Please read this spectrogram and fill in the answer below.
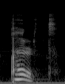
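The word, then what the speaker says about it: قرط: Earring in the official Arabic, we call it as qirt. Qirt. But in the general Arabic, we call it as hala. Hala. So in the official, we call it as qirt.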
